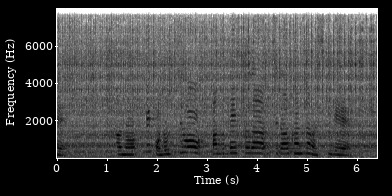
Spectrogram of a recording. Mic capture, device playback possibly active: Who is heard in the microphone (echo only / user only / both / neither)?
echo only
